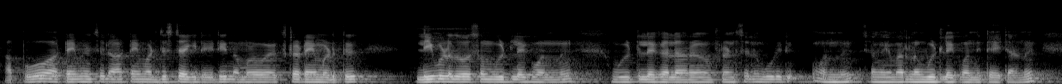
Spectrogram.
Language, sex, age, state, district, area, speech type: Malayalam, male, 18-30, Kerala, Kasaragod, rural, spontaneous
